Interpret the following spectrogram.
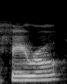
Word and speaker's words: Faroe: and some birds and Pharaoh spelled FA ro e sounds phonetically like what word the alignment next comes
